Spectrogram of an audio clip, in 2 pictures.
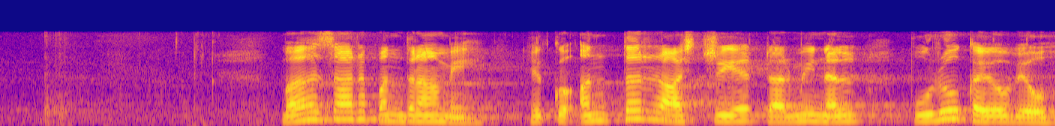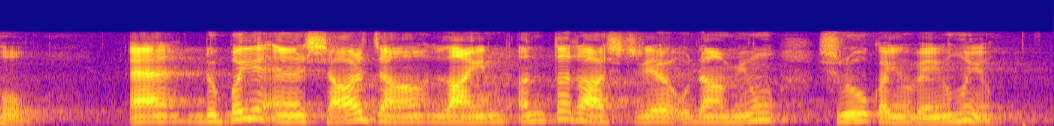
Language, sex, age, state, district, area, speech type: Sindhi, female, 60+, Maharashtra, Thane, urban, read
